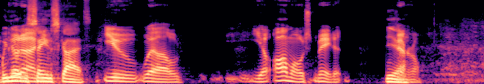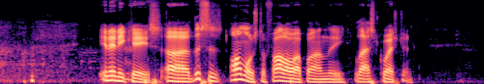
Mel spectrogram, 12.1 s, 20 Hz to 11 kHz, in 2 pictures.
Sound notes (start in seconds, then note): 5.4 audience laughing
